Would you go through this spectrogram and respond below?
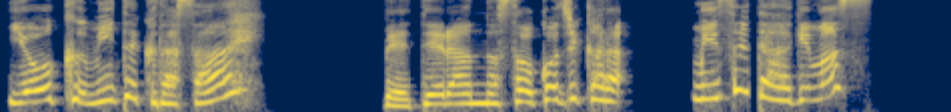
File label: GO ATTACK, JP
